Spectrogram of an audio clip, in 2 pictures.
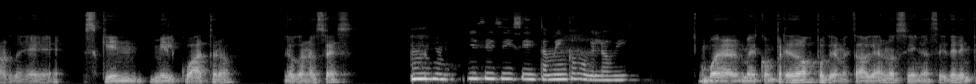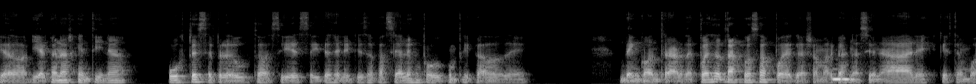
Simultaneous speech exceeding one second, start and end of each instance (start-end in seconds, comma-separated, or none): none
